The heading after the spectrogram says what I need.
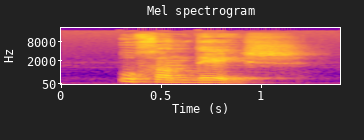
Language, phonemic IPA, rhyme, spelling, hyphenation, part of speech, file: Dutch, /ˌu.ɣɑnˈdeːs/, -eːs, Oegandees, Oe‧gan‧dees, noun, Nl-Oegandees.ogg
- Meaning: a Ugandan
